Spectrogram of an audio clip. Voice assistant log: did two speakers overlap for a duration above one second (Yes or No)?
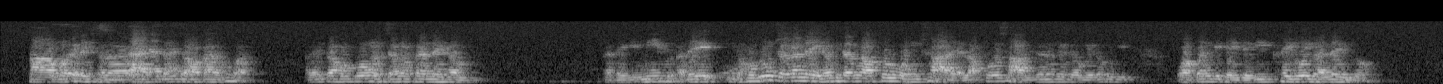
Yes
